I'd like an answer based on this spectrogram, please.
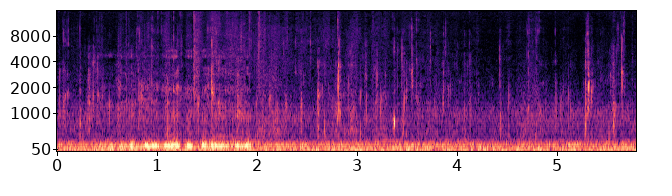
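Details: European badger, thought to be female, recorded 21/04/2015 running off with food left out for foxes, warning others off her food; a low, rumbling under-breath growl, pulsing steadily throughout, with scattered rustling and clicks above.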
